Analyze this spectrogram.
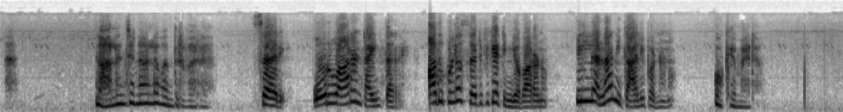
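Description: A woman speaks in a tense, urgent voice nearby.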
